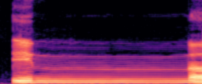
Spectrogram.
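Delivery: اِنَّا with the نا drawn out long; long madd on na. Shown as a demonstration. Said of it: "نا کو کھینچنے کی وجہ اس کے اوپر یہ مد ہے".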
